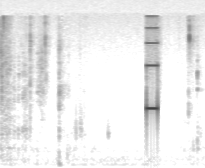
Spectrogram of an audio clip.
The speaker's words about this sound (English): There we go. I heard a beep. The barcode was at the bottom.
